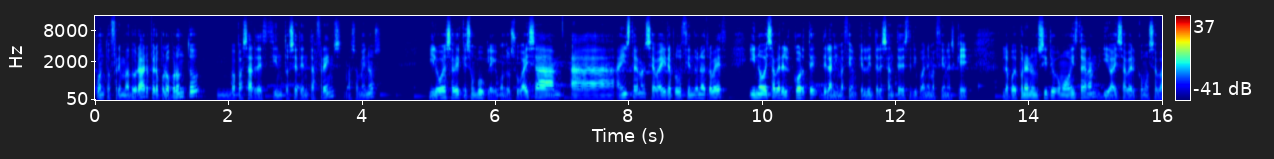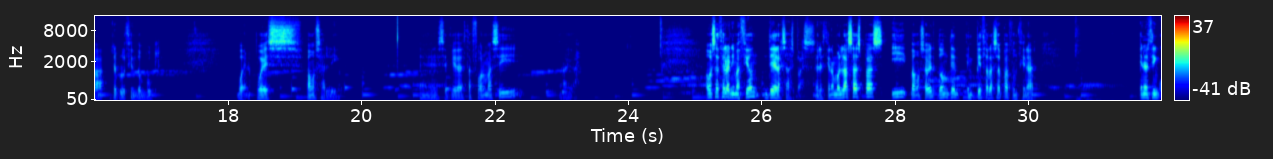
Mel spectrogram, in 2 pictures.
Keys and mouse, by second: 17.5-24.9 drag, 26.5 right click, 28.0-29.5 drag, 29.7 space, 30.7 space, 31.8-32.0 drag.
